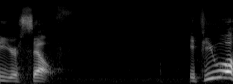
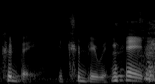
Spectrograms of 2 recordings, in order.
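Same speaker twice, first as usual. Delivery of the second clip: much softer, teasing; soft tease; 2 semitones lower, 14 dB quieter than usual. Retold or imitated. Coach to girl in a retold pickup, soft playful tease. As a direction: murmur it like a cheeky secret.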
